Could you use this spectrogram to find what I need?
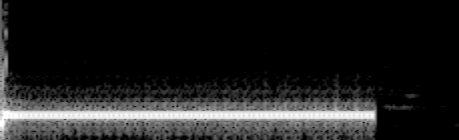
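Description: A telephone line tone plays during a call transfer: a single unbroken, mid-pitched steady tone lasting about two seconds, then cutting off abruptly into silence.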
